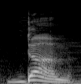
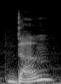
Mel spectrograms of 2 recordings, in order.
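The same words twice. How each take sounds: First: The vowel is a full open O sound. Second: The vowel is a short reduced schwa sound. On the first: The speaker calls it wrong. "ça ne se prononce pas dumb, fool et less avec les sons O" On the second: The speaker calls it right. "ça se prononcera avec le son court E"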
